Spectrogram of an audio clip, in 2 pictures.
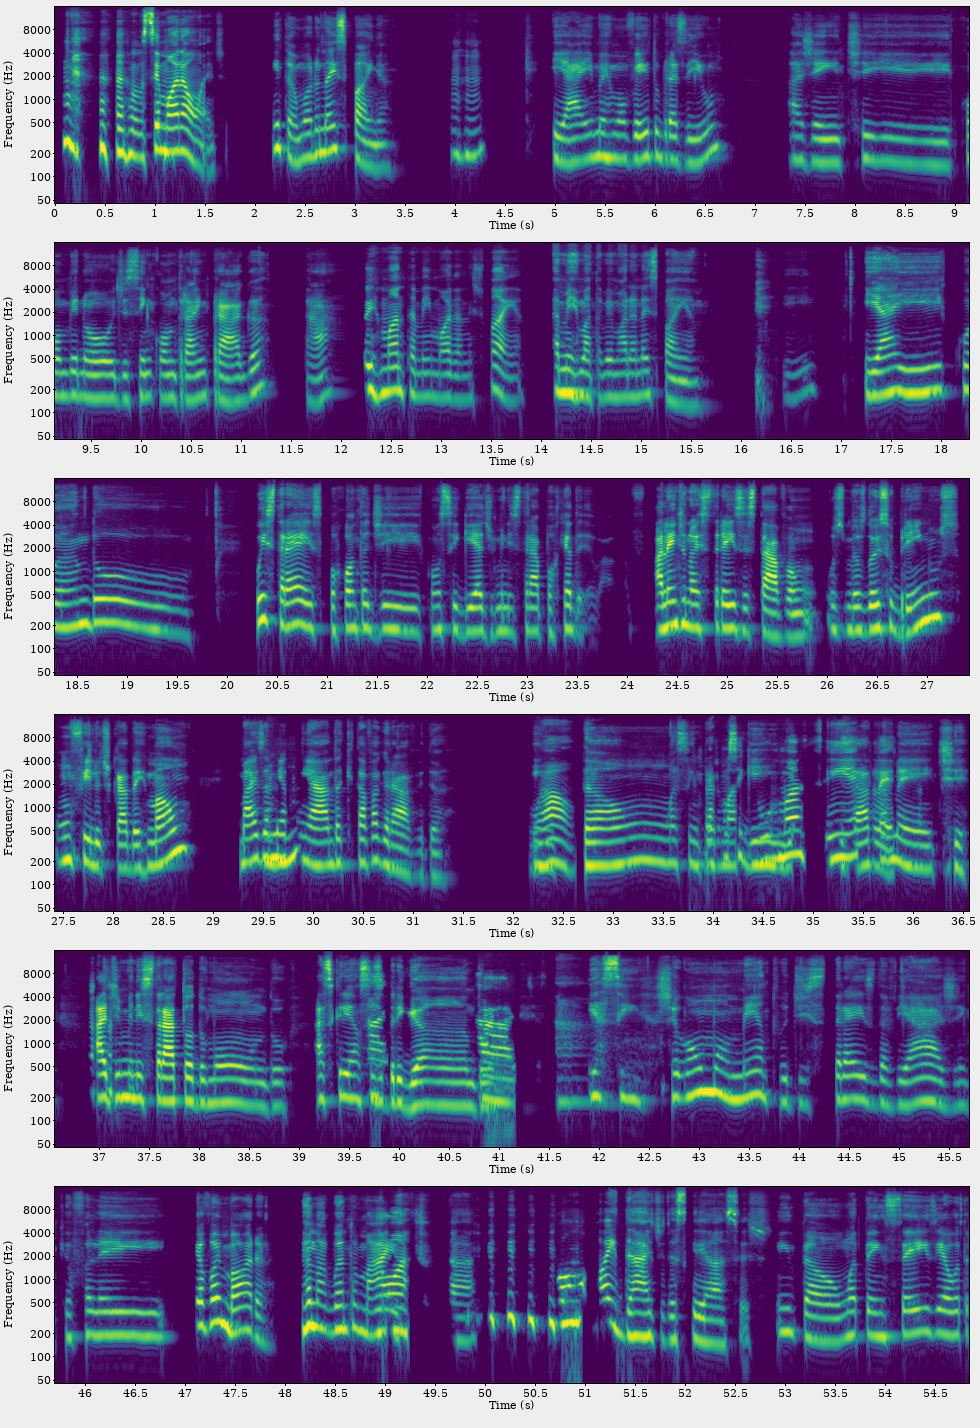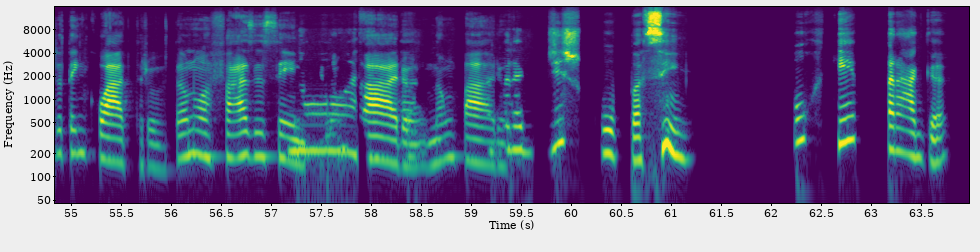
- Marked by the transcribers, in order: laugh; tapping; throat clearing; tongue click; other background noise; distorted speech; laugh; unintelligible speech; laugh
- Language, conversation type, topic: Portuguese, advice, Como lidar com o stress e a frustração ao explorar lugares novos?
